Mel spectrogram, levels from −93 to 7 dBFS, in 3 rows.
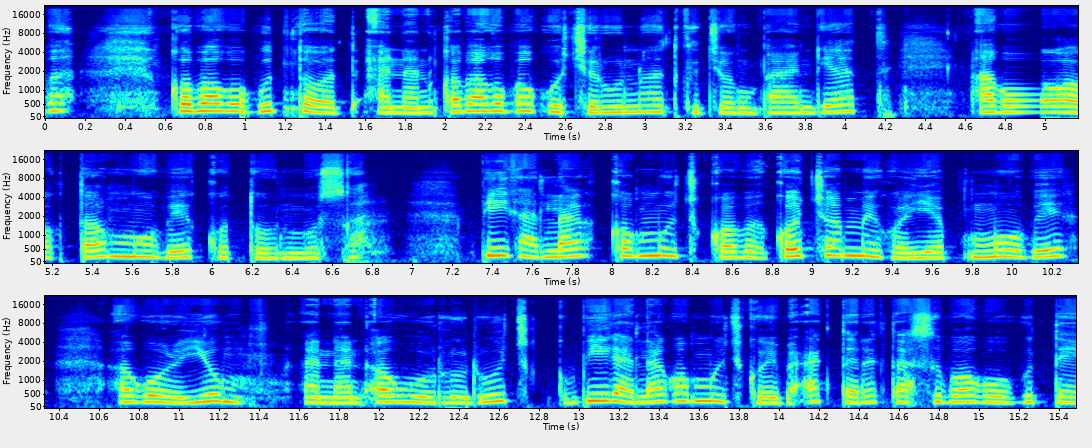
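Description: Speech with brief glitches from short concealed packet loss at 0.93–0.99 s, 5.67–5.71 s, 6.41–6.47 s, 12.33–12.37 s and 13.73–13.77 s, each 20 to 40 ms of missing audio filled by stretching the preceding sound. They register as small smears or wobbles, and a spectrogram shows harmonics or noise frozen flat across each gap. From 4.81 to 4.99 s, about 160 ms of audio is replaced by a continuation of the last sound that fades without reaching silence, so on a waveform the speech tails off smoothly and then resumes without what was lost. The likely cause is a long network dropout.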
